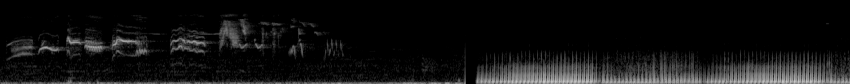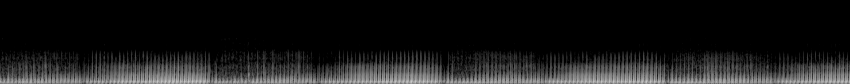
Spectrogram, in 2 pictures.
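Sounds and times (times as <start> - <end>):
cat purring: 4.7 - 17.0.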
